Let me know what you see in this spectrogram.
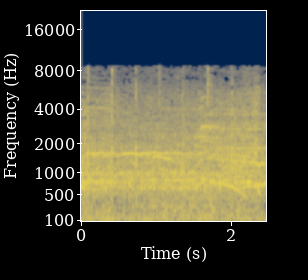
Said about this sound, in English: People cheering.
